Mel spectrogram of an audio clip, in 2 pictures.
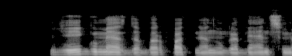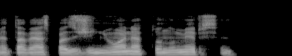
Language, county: Lithuanian, Telšiai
